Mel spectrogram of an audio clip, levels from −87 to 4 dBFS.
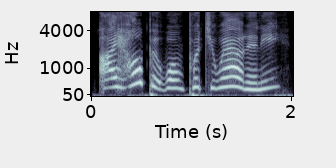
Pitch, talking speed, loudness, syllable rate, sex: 305 Hz, 235 wpm, -14 LUFS, 5.0 syllables/s, female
